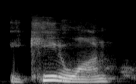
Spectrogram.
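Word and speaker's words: Ekwonu: water number two akeem i think it's pronounced ikinowan from north carolina to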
